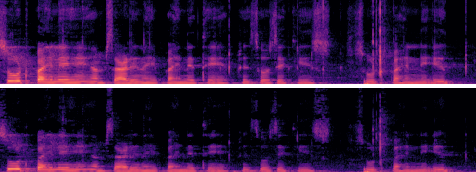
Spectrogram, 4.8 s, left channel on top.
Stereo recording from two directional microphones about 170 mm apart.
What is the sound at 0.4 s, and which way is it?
A woman's voice, centre (ahead or behind).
